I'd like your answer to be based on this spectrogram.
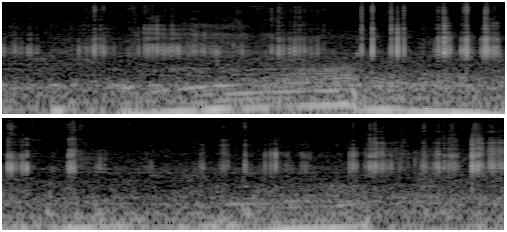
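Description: Long pointed nails tap rapidly and irregularly on the glossy laminated cardboard cover of a closed hardcover book, *How to Be a Vampire*, held up in one hand with rings on the fingers. The result is a stream of light, crisp clicks and scratchy taps over a steady low rumble.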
